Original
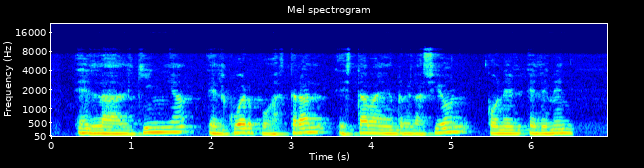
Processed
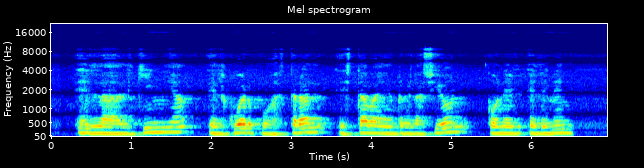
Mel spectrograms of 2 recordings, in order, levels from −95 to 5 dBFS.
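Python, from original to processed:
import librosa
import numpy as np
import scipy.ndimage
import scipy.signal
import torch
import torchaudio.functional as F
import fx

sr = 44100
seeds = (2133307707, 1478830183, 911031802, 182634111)

y = fx.low_shelf(x, sr, hz=120.0, db=-11.0)
y = fx.fixed_phaser(y, sr, hz=1200.0, stages=8)
y = y * 10.0 ** (6.5 / 20.0)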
